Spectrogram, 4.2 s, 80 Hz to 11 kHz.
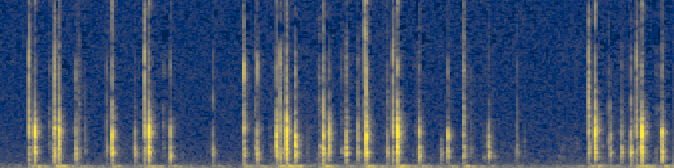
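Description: A small backlit Epomaker TH40 44-key mechanical keyboard, with an ABS plastic case, PC plate and pink and white keycaps, is typed on rapidly using long painted nails and fingertips. It produces a fast stream of sharp, bright plastic clacks centered around 2.4 kHz, each dying away almost instantly, over a faint low hum. The typing comes in quick bursts with a few brief lulls between them.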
